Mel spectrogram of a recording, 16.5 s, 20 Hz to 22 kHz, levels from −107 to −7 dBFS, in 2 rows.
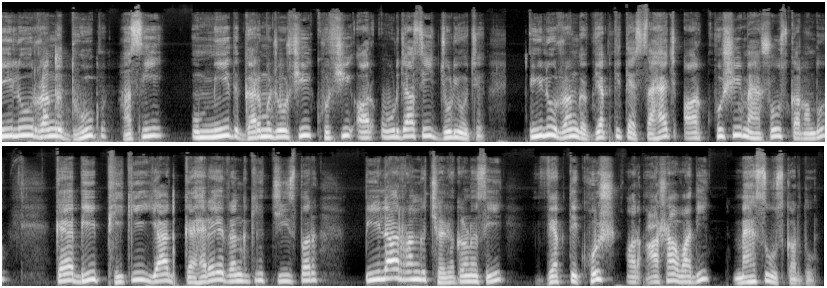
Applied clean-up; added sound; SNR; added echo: neural mask model DeepFilterNet 3.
